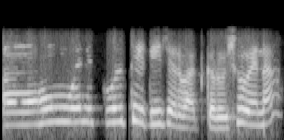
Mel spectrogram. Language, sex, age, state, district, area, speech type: Gujarati, female, 18-30, Gujarat, Morbi, urban, conversation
